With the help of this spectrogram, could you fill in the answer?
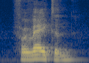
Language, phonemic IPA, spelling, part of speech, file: Dutch, /vərˈʋɛi̯.tə(n)/, verwijten, verb, Nl-verwijten.ogg
- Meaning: to blame for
